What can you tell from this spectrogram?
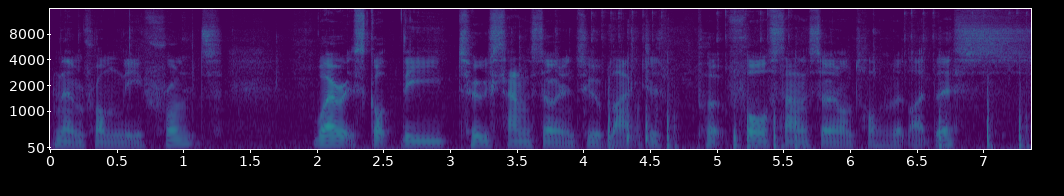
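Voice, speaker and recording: Mumbling at a fairly slow pace, a man keeps a fairly low pitch and fairly even intonation. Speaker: Minecraft building tutorial creator. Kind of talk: casual tutorial narration. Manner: mumbling, hesitant.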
